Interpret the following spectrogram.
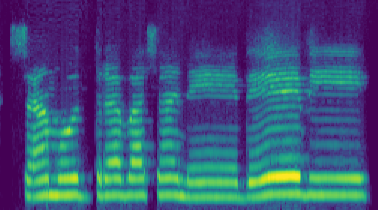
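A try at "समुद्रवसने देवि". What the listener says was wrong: Don't elongate Devi. No, it's only short vowel. No. Samudravasane Devi.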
